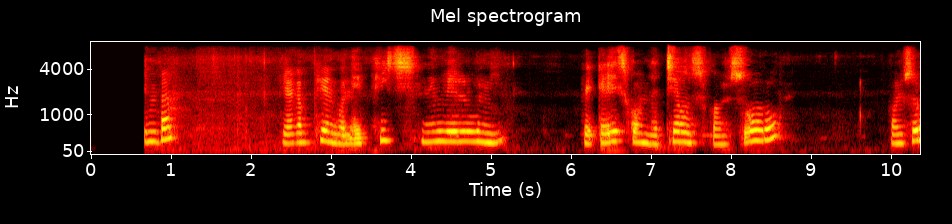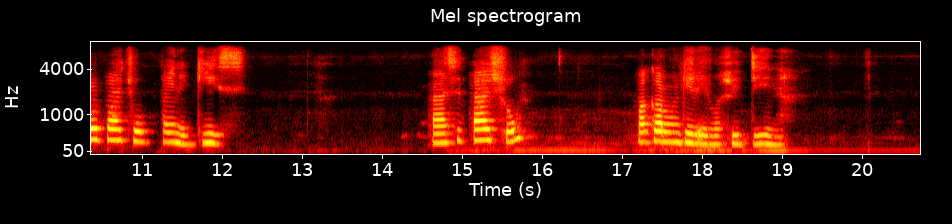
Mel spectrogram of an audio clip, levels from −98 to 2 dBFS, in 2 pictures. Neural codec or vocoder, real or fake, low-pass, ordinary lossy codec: codec, 32 kHz, 1.9 kbps, SNAC; fake; 7.2 kHz; AAC, 32 kbps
